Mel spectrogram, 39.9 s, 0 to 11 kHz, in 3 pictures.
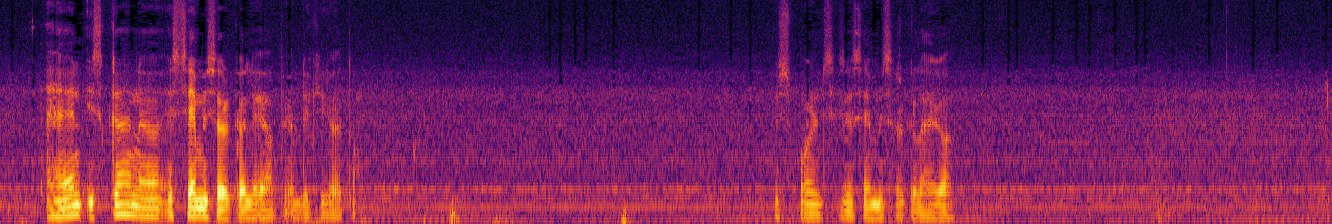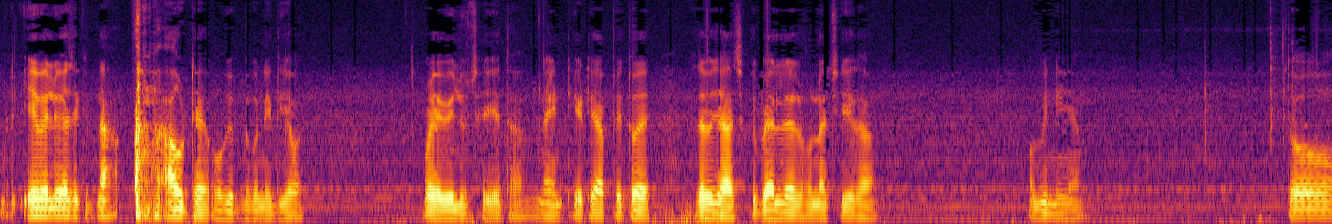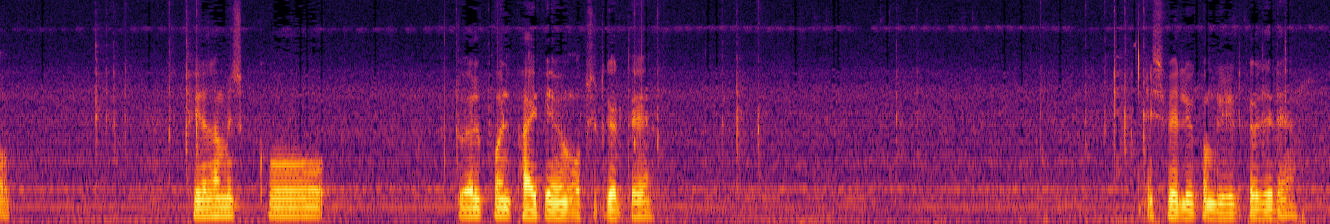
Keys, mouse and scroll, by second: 0.2 typing, 10.1-13.4 drag, 10.1 typing, 24.0 middle click, 28.1 o, 28.4 space, 34.8 click, 37.0-37.9 typing, 38.2 click, 39.8 scroll down 1.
